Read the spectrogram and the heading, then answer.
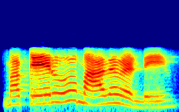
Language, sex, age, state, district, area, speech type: Telugu, female, 30-45, Telangana, Warangal, rural, conversation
